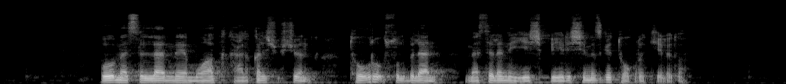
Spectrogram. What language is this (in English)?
Uyghur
